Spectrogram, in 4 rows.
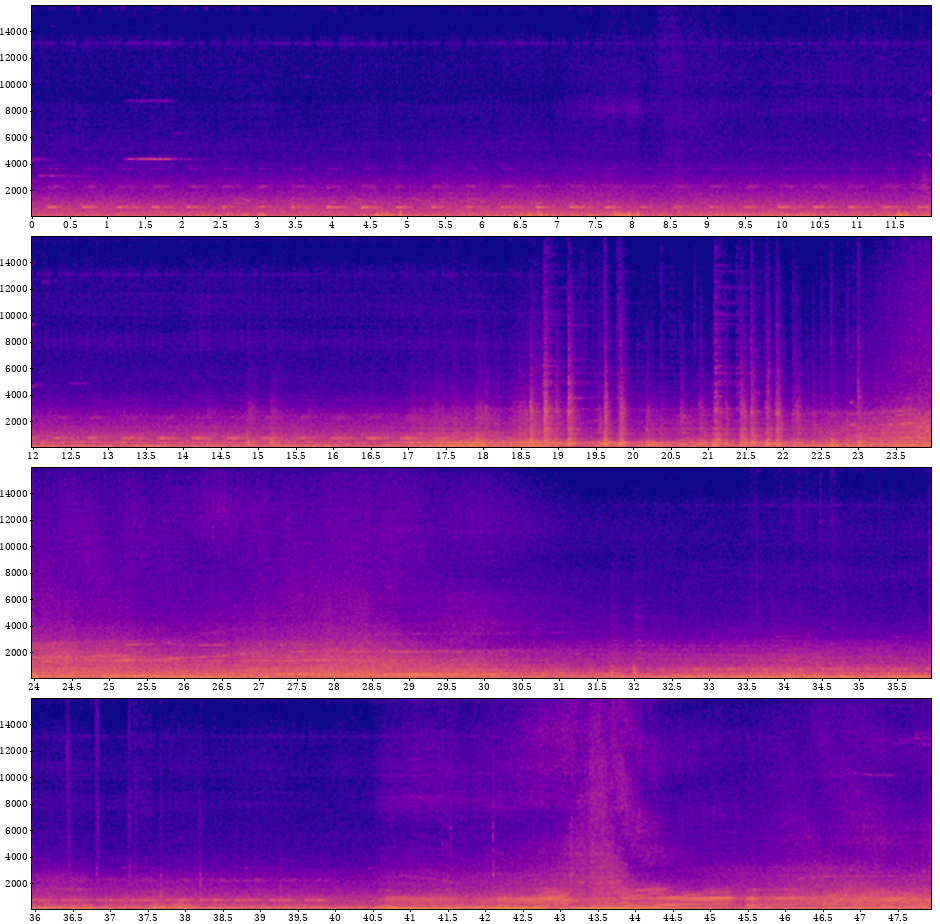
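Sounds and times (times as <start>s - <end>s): train diesel engine running: 0.0s - 47.9s
wheels clicking over rail joints: 0.2s - 28.4s, 31.0s - 47.9s
road vehicles accelerating: 22.6s - 47.9s.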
